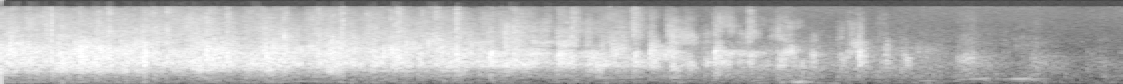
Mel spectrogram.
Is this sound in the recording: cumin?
no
